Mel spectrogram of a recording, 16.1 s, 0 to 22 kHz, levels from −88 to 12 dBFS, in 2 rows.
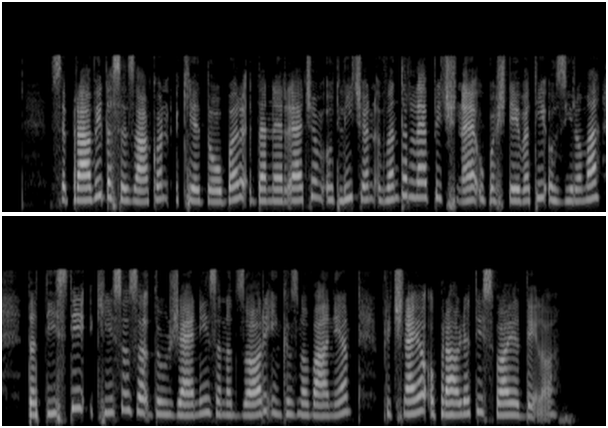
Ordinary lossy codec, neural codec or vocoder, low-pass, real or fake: none; codec, 16 kHz, 16 kbps, FreqCodec, larger model; none; fake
